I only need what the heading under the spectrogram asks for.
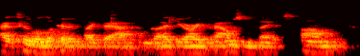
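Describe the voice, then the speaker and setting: A man's voice: fairly low pitch, little pitch movement, a little fast, highs cut off. Board member guy chatting with lots of uhs, roomy echo. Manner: conversational, hesitant fillers. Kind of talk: public meeting discussion. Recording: echoey meeting room, distant mic.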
